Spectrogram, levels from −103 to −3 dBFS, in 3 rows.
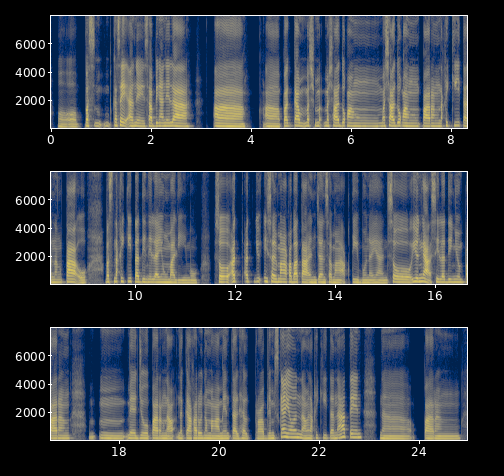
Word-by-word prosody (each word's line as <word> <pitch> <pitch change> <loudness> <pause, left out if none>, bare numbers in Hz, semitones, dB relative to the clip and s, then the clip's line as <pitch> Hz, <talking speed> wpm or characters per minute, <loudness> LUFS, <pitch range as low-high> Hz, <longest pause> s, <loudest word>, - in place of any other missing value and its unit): oo, 160 -1 -3
kas 220 +2 +1 0.4
kasi 230 -2 +3
ano, 210 +1 +2
eh, 190 -2 -3
sabi 200 +1 +2
nga 210 - +2
nila, 205 -4 +4 0.5
ah, 185 -4 +5 0.3
ah, 175 0 +1
'pag 210 +2 0
ka 225 -2 +5
mas 215 +3 -2 0.2
masyado 215 0 +2
kang, 205 -1 +1 0.5
masyado 215 +2 +3
kang 195 -3 0
parang 195 0 +3
nakikita 200 +1 -3
ng 180 0 -3
tao, 200 -6 +5 0.4
mas 220 -2 -1
nakikita 235 -1 -1
din 200 -1 -2
nila 190 -1 +1
yung 185 0 +1
mali 165 -2 -1
mo, 160 -1 -4 0.3
so, 200 -2 +2
at 235 -1 +3 0.2
at 235 - 0
yun 230 0 -8
isa 235 -1 0
yung 215 -1 +2
mga 205 0 +1
kabataan 190 -4 +3
diyan 185 -1 0
sa 185 0 -4
mga 170 0 -1
aktibo 175 -3 -5
na' 165 -1 -2
yan, 165 -1 -4
so, 190 -4 0
yun 235 0 +3
nga 235 - +6
sila 195 -3 -1
din 195 +1 -2
yung 185 0 -6
parang, 180 -1 +1 0.4
mm, 175 - -4
medyo 185 -1 -2
parang 180 0 +1 0.2
nagkakaroon 180 +1 0
ng 180 - 0
mga 170 -1 +1
mental 175 0 -1
health 175 -1 -4
problems 165 +2 -3
ngayon 265 -2 +2
na 180 -2 -1
nakikita 185 +1 -6
natin, 250 +5 0 0.4
na 175 - +1 0.8
parang, 165 -1 -2
190 Hz, 155 wpm, -24 LUFS, 175-210 Hz, 0.8 s, nga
